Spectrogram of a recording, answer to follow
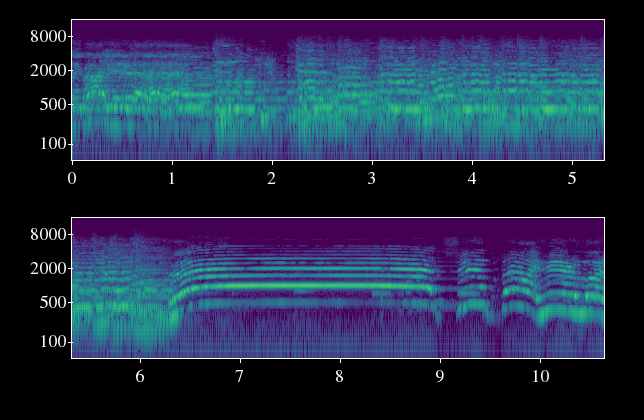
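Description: Albanian folk song with plucked and bowed string accompaniment and a singing voice. About six seconds in, one long steady note is held for nearly three seconds, then ornamented, wavering melody lines resume.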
